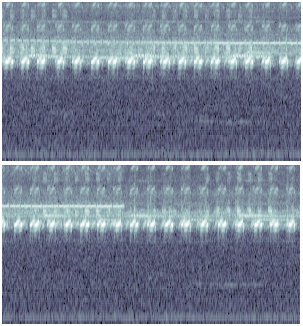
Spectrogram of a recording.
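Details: Late-night autumn grass insects recorded in Changnyeong, South Gyeongsang Province: a steady train of high, clear chirps about three per second, overlaid by a continuous shrill trill that shifts after eight seconds, and a low electrical-sounding hum.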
